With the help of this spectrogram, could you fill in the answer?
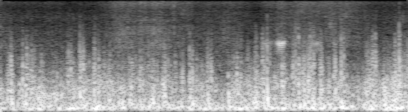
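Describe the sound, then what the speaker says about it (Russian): Strong wind buffeting the microphone on a boat in the Gulf of Finland, a steady, loud broadband roar with gusty rumbling throughout and no voices. "какой сильный ветер"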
